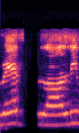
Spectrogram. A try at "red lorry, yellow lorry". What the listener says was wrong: লরি, হ্যাঁ, ললি বলা যাবে না, লরি, রেড লরি, yellow লরি। রেড লরি yellow লরি, রেড লরি yellow লরি।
